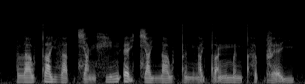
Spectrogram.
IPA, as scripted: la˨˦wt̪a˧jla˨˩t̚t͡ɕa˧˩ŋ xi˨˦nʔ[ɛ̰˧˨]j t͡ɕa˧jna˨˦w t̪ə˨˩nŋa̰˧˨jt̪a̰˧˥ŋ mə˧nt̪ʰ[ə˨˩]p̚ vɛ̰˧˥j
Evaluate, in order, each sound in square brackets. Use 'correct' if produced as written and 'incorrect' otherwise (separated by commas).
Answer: correct, incorrect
